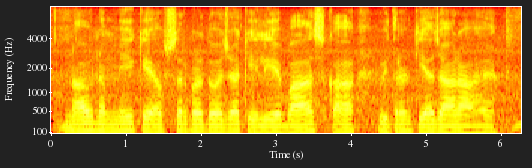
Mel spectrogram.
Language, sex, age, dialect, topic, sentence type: Hindi, male, 18-24, Hindustani Malvi Khadi Boli, agriculture, statement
